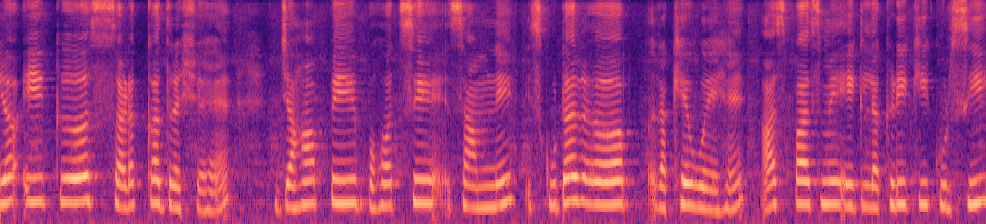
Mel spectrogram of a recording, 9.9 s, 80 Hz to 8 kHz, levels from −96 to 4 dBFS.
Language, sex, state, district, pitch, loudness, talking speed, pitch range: Hindi, female, Uttar Pradesh, Varanasi, 270 Hz, -16 LUFS, 140 wpm, 250-285 Hz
